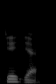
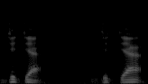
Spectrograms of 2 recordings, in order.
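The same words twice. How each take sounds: First: Jeja with a full e, jay-ja; as written. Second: Jeja with a schwa, juh-ja; epepet, reduced e. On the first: Presenter reads word as written, full e. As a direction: give jeja a clear first vowel. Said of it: "secara tulisannya, they pronounce jeja". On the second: Presenter shows how Indonesians pronounce it, reduced e. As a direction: squeeze the first vowel of jeja almost away. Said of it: "this is what we call by epepet". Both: Shown as a demonstration.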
